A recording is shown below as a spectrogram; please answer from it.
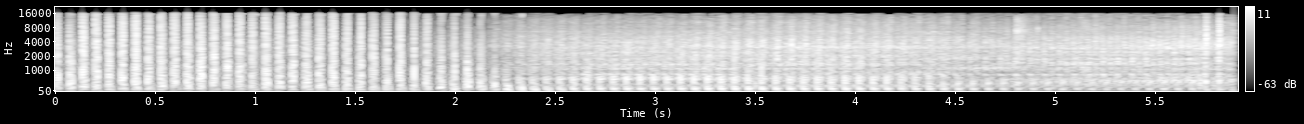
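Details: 5hp minibike single with a homemade welded exhaust, baffle and a slight leak hiss. Loud, sharp, even pops at a steady idle near 220 per minute. Finding: normal running, loud exhaust.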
